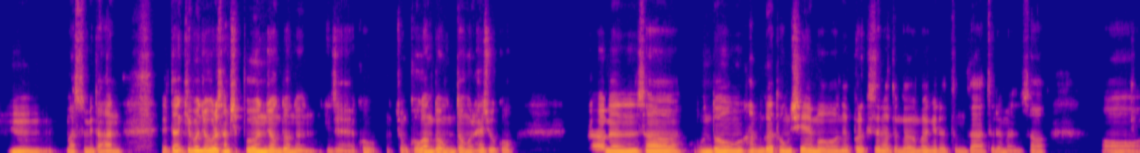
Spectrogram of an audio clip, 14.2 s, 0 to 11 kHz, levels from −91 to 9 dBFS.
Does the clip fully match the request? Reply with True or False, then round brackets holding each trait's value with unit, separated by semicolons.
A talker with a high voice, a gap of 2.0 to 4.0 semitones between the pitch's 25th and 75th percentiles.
False (85 Hz; 3.4 semitones)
